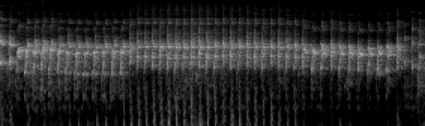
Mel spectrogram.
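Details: Lovebird ngekek panjang, a long trill used as a lure for other lovebirds: a rapid, continuous, high chattering trill of evenly pulsed notes that runs unbroken for nearly six seconds and stays steady in pitch, with no other sounds.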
